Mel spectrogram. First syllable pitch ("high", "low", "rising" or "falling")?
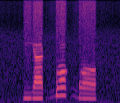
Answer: low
